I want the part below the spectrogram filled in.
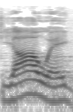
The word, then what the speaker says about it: Yahweh: Lord being in all caps, the word we believe is pronounced Yahweh, God's name.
